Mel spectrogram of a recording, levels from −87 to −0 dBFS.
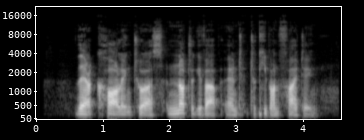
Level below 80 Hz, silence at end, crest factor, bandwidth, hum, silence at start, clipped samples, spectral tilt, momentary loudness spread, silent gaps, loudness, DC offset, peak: -70 dBFS; 0.4 s; 20 dB; 13.5 kHz; none; 0.6 s; under 0.1%; -5 dB/octave; 14 LU; none; -20 LUFS; under 0.1%; -2 dBFS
